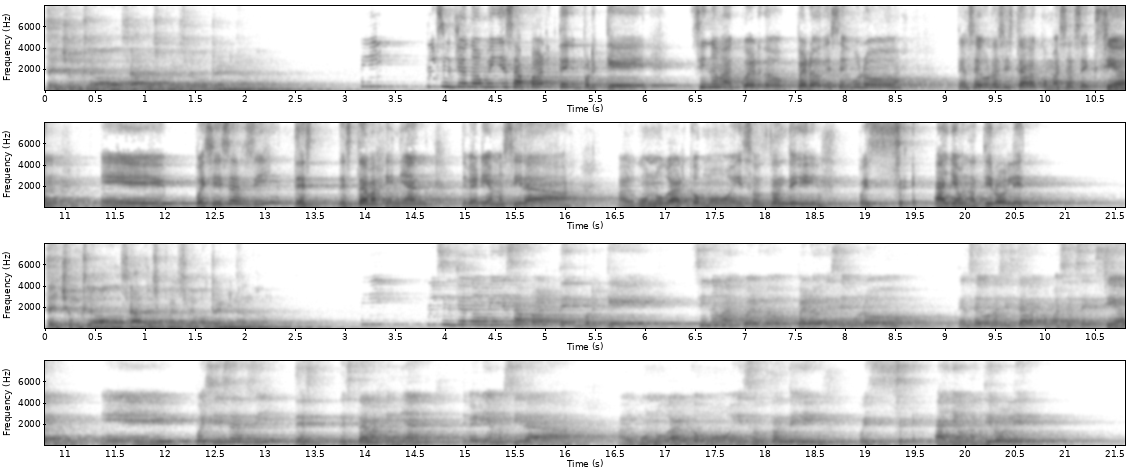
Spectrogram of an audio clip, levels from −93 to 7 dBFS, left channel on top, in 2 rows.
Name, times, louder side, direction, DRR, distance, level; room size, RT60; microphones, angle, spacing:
voice 1, 0.0-2.2, right 2 dB, 65° right, 4 dB, 0.6 m, -32 dB
voice 2, 3.8-6.0 6.5-8.6 9.1-10.9 11.3-12.0 12.3-16.1 16.5-18.7 18.9-19.4 19.7-20.6, left 6 dB, 65° left, 11 dB, 0.3 m, -29 dB
9.2 x 6.4 x 2.8 m, 2.2 s
head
